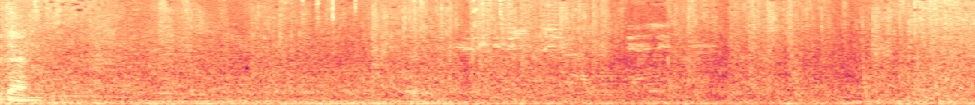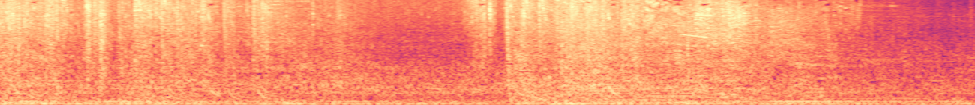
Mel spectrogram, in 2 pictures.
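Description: A gun fires in short bursts.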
